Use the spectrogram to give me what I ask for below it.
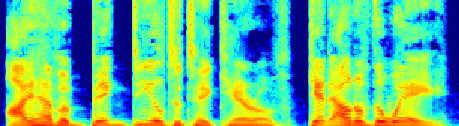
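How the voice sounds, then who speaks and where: A man doing a bossy sales director in a storybook recap who keeps shouting people out of his way, his voice jumping up high and loud. the delivery is lively and animated, and the dry, close sound leaves no room echo around the voice. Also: moderate pace. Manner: shouting, brusque.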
